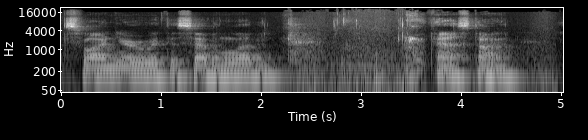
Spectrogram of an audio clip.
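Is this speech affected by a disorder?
Yes: Parkinson's disease; still cycling, balance problems, reduced control of body functions, tasks take much longer.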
